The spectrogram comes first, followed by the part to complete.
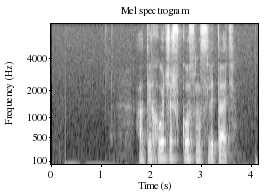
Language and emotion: Russian, neutral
